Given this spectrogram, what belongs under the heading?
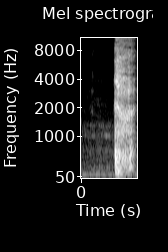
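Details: Woman who has lost her voice, with vocal cord dysfunction secondary to EDS; a single short, harsh cough or throat clear after a quiet pause.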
